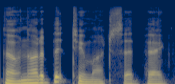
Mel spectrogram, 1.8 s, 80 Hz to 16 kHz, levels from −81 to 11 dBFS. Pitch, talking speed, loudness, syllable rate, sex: 115 Hz, 275 wpm, -19 LUFS, 4.9 syllables/s, male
